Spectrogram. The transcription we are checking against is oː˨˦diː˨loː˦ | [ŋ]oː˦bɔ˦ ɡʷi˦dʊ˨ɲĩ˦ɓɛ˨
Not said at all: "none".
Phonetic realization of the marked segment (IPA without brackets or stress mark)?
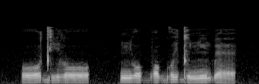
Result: ɲ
